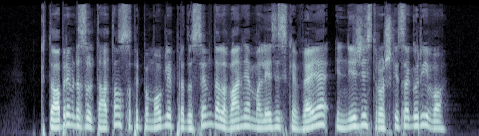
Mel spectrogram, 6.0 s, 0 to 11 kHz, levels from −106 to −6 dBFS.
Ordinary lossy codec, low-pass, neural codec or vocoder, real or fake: AAC, 32 kbps; 9.9 kHz; none; real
